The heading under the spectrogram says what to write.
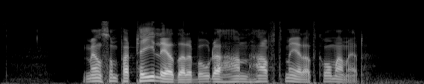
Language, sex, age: Swedish, male, 28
